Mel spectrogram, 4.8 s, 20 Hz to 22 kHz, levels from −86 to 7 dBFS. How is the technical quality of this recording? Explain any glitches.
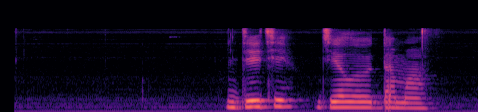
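One glitch stands out. Chunks out of order at 3.86 to 3.90 s: a 16 ms chunk plays two chunks late, causing a brief jumbled moment, with three abrupt waveform discontinuities and vertical spectrogram lines.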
